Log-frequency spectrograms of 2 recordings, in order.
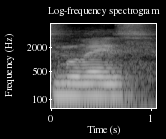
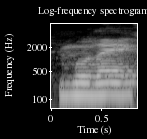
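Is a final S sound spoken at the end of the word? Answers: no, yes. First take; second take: yes; no. First: The word ends with an audible S sound. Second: The word ends without any S sound. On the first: The speaker calls it wrong. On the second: The speaker calls it right.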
